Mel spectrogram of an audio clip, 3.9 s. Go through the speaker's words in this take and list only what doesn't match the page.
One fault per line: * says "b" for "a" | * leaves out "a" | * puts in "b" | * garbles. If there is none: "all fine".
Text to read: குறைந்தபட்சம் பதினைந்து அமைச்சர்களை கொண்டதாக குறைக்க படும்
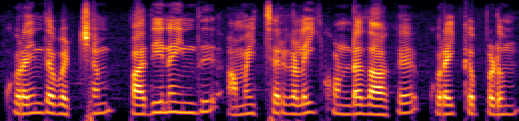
all fine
